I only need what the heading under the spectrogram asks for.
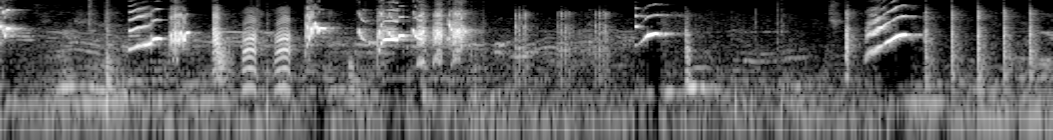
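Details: Starling song played as a lure so other starlings start singing: varied phrases of upward-slurred whistles, harsh rasping notes and quick clicks, broken by short gaps, ending with a burst of rising whistles and sharp notes.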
